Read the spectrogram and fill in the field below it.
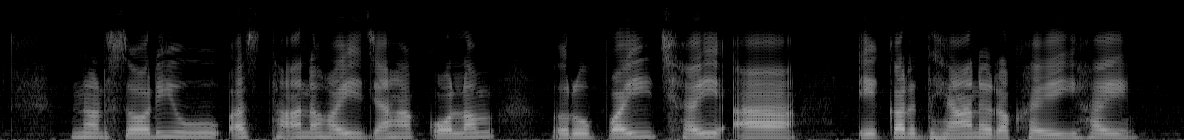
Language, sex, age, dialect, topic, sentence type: Magahi, female, 18-24, Western, agriculture, statement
